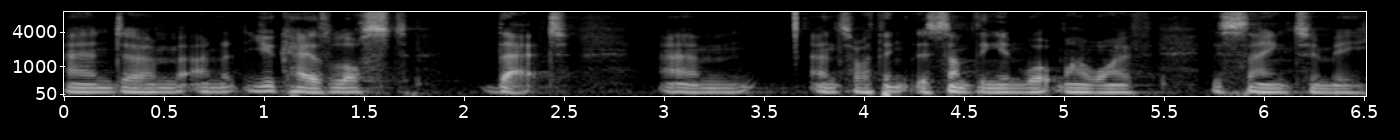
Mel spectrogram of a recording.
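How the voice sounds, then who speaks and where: The speaker has an English accent and a monotone, flat intonation at a moderate pace. Long, frequent pauses break up the speech. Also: man, fairly low pitch for a man. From England. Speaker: pastor. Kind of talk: sermon. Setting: church with congregation.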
